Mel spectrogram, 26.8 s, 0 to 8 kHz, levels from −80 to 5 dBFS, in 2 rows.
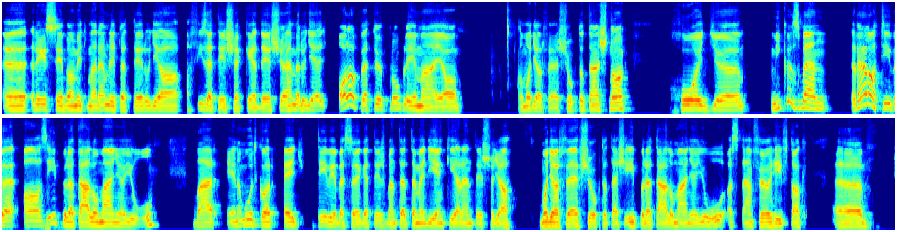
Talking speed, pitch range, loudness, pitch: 90 wpm, 105-125 Hz, -20 LUFS, 115 Hz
